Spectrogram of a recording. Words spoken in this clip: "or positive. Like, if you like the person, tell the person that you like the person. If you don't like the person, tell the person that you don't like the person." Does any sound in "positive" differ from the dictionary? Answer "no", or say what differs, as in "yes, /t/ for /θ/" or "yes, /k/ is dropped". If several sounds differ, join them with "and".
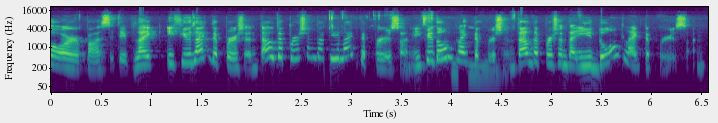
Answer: yes, /s/ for /z/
